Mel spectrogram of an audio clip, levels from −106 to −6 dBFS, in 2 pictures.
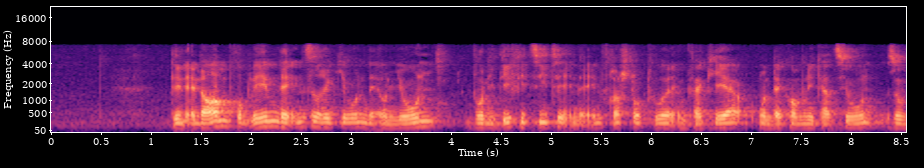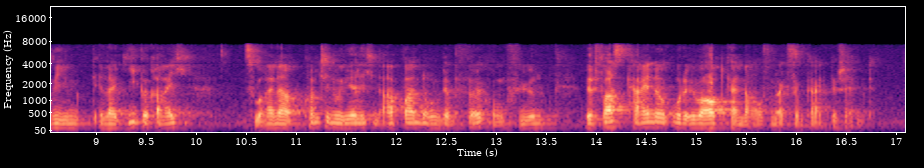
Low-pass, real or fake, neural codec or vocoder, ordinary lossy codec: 7.2 kHz; fake; codec, 44.1 kHz, 7.8 kbps, DAC; none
